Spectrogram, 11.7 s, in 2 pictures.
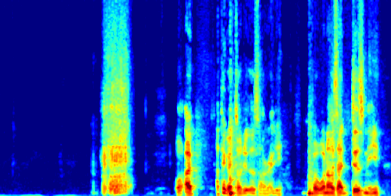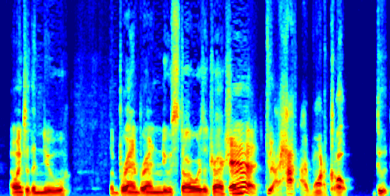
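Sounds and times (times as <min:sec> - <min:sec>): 
person blowing nose: 0:01.5 - 0:02.1
speech: 0:02.8 - 0:11.7.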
